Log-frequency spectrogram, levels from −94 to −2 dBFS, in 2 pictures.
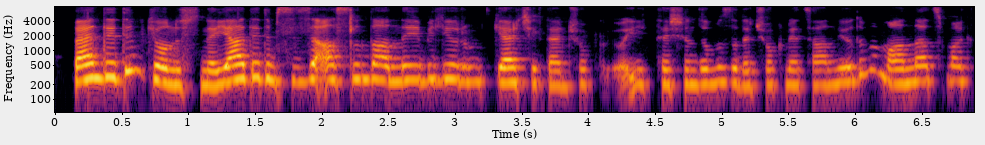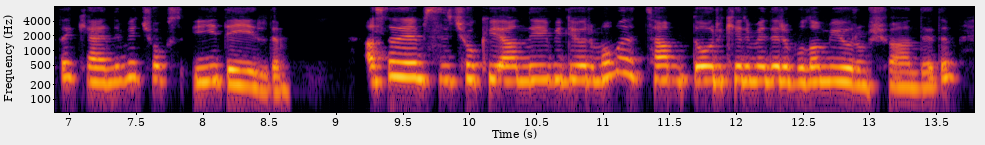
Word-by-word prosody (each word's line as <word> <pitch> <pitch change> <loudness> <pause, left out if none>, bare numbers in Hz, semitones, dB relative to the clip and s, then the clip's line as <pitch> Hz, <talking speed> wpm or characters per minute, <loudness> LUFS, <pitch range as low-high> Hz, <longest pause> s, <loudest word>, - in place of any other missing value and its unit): Ben 265 +3 +9
dedim 330 +8 +4
ki 245 - +5
onun 215 -2 +6
üstüne: 195 -1 -2
"ya" 240 +7 +6
dedim 270 -3 +2
"Sizi 235 +2 +1
aslında 255 +1 0
anlayabiliyorum." 245 0 -1
Gerçekten 215 -4 +1
çok 200 +2 -11 0.3
İlk 205 +1 -8
taşındığımızda 205 +1 -4
da 185 - -7
çok 195 +2 -12
net 195 -1 -8
anlıyordum 220 - -3
ama 295 - -3
anlatmakta 240 +4 -4
kendimi 235 +3 -2
çok 245 -1 -7
s - - -18
iyi 230 +1 -3
değildim. 165 -7 -1 0.6
Aslında 235 +6 +2
dedim: 280 -1 +5
"Sizi 250 -2 -8
çok 255 +1 -3
iyi 245 -2 +2
anlayabiliyorum 245 0 -2
ama 300 +1 -3
tam 245 -1 -3
doğru 235 0 +5
kelimeleri 235 -1 +1
bulamıyorum 225 -3 +1
şu 190 +1 -10
an." 180 -1 -5
dedim. 270 +10 -5
235 Hz, 170 wpm, -23 LUFS, 210-255 Hz, 0.6 s, Ben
